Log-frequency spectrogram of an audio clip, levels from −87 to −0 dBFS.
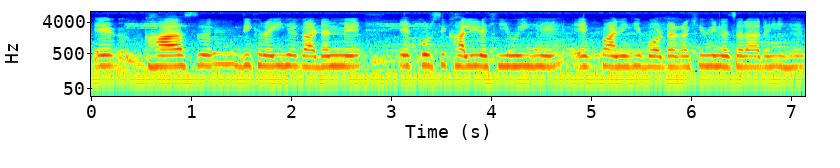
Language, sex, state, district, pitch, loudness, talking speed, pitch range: Hindi, female, Madhya Pradesh, Dhar, 220 Hz, -20 LUFS, 195 wpm, 215-230 Hz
